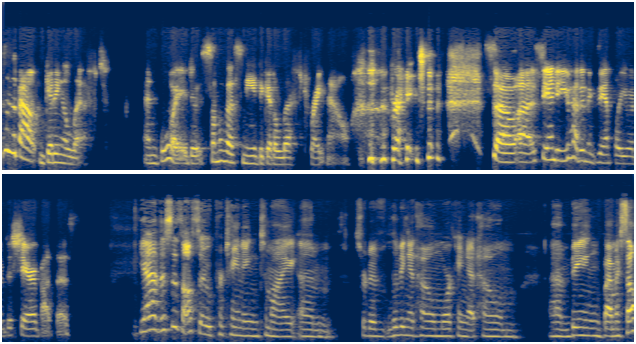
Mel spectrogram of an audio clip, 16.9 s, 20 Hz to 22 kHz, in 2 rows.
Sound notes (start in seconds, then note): 4.7 laughter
